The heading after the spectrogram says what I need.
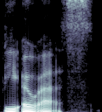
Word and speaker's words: rooibos: someone's not familiar with Rooibos, it's Rooibos.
